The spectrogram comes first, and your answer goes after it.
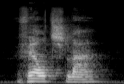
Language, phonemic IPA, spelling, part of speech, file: Dutch, /ˈvɛltslaː/, veldsla, noun, Nl-veldsla.ogg
- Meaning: mâche (Valerianella locusta, plant and vegetable)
